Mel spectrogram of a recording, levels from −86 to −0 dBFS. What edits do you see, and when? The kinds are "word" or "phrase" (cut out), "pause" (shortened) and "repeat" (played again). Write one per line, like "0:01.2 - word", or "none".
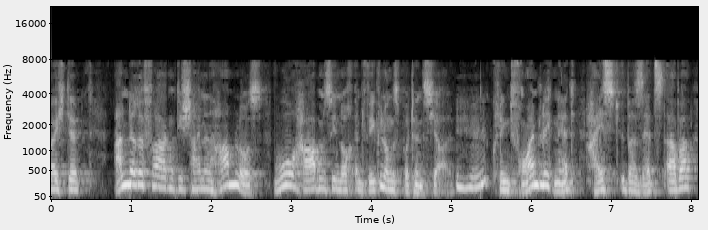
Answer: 0:02.7 - pause
0:06.3 - word
0:06.7 - pause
